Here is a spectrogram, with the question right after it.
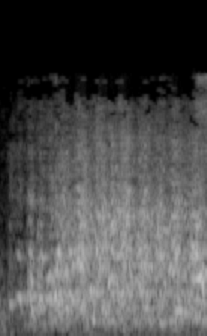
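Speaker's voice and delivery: a burst of high, airy laughter; giggling fit, high and breathless; high breathy laugh. Real, not acted. Laughs at the pager message.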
